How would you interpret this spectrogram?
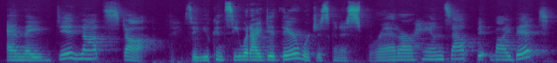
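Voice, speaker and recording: A woman storytime host reading picture books and rhymes to young children, expressive and deliberately clear in her wording. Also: medium pitch. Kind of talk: children's picture book read-aloud and action rhyme.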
